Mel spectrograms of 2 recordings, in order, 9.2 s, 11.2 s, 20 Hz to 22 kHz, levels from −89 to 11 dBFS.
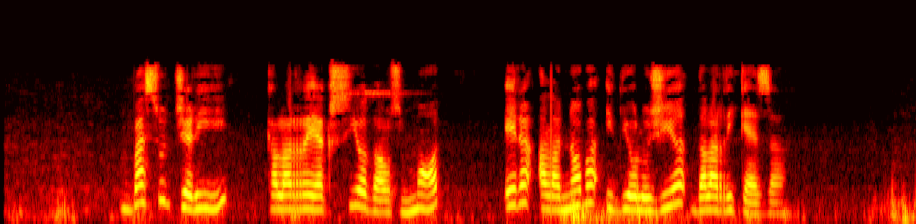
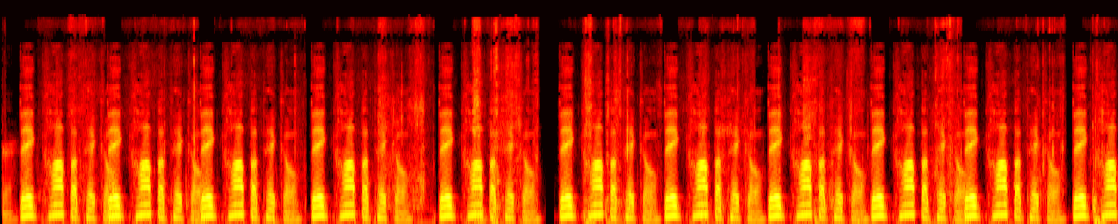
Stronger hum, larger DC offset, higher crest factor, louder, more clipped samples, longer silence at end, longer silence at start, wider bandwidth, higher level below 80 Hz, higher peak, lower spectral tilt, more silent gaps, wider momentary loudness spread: neither; neither; about the same, 18 dB vs 16 dB; about the same, -16 LUFS vs -16 LUFS; neither; about the same, 0 s vs 0 s; first, 0.55 s vs 0 s; second, 8.2 kHz vs 17 kHz; about the same, -46 dBFS vs -42 dBFS; about the same, 0 dBFS vs 0 dBFS; second, -3.5 dB/octave vs -6.5 dB/octave; second, none vs 5.46-5.52 s; about the same, 7 LU vs 9 LU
